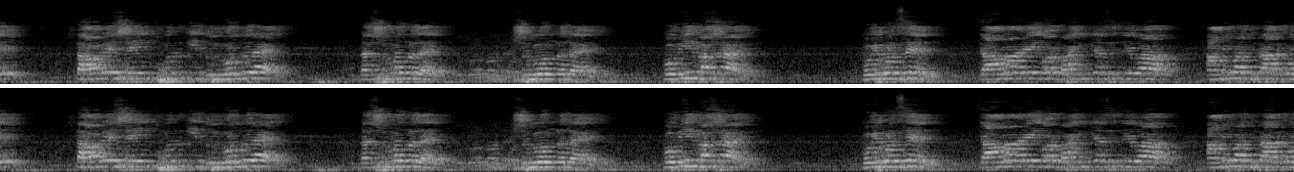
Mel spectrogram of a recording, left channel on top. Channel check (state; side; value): normal; both; correlation 0.91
